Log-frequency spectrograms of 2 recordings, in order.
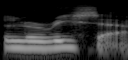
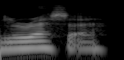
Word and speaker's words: Larissa: what and but like people can't pronounce it they just call me loretta and it's a pure irish thing you know they just they never heard the name larissa before so they just bash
